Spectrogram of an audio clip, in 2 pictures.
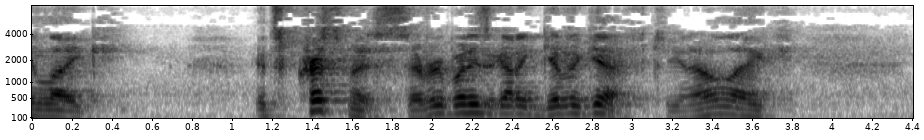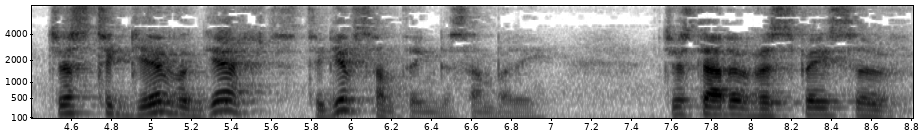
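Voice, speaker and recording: A man giving a reflective talk as a tea teacher, speaking slowly and thoughtfully, with pauses and fillers. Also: medium pitch.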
